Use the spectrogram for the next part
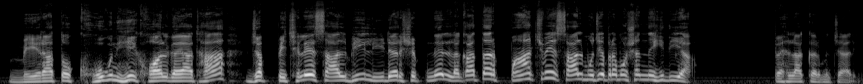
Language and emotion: Hindi, angry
